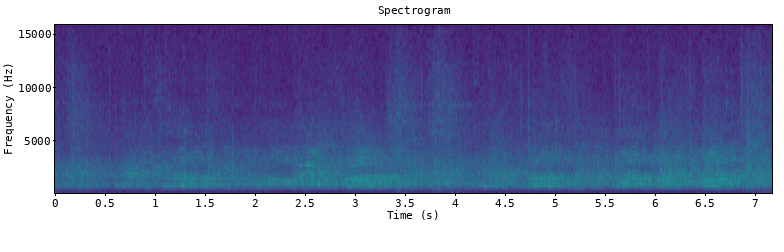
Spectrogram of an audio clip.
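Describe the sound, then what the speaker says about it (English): Large crowd cheering and roaring steadily at a team table tennis match in the 8th ASEAN Para Games, a dense sustained wall of voices with swelling peaks, under a commentator's talk. "Just listen to that crowd."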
